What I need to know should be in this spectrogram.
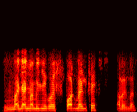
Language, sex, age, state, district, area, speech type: Gujarati, male, 30-45, Gujarat, Kutch, urban, conversation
